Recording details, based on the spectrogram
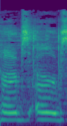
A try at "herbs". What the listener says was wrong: It's herbs. The H is silent.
